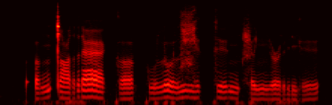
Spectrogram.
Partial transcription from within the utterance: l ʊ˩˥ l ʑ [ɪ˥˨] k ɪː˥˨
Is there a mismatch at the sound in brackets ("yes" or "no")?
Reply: no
